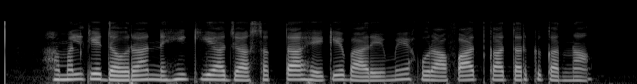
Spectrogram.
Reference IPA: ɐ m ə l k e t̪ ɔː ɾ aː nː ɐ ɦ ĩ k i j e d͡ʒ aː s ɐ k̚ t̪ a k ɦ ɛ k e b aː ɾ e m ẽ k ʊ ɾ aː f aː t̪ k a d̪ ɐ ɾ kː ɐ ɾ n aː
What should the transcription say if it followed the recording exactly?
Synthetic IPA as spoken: ɐ m ə l k e d̪ ɔː ɾ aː nː ɐ ɦ ĩ k i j a d͡ʒ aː s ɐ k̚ t̪ a ɦ ɛ k e b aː ɾ e m ẽ x ʊ ɾ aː f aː t̪ k a t̪ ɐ ɾ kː ɐ ɾ n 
